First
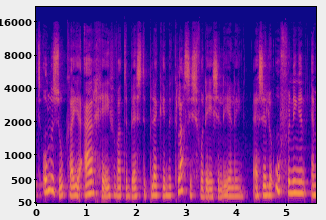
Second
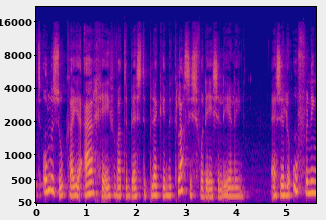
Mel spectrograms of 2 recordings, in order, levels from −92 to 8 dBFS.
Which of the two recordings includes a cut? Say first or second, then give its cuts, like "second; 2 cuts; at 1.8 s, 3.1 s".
first; 1 cut; at 4.2 s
